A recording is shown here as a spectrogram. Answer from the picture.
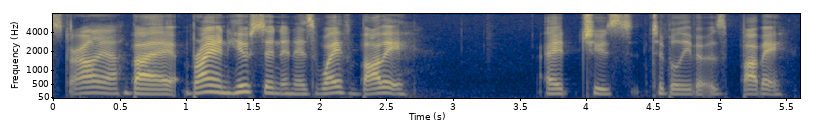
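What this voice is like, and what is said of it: Put-on accent, called flawless. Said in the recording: “Flawless accent.”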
